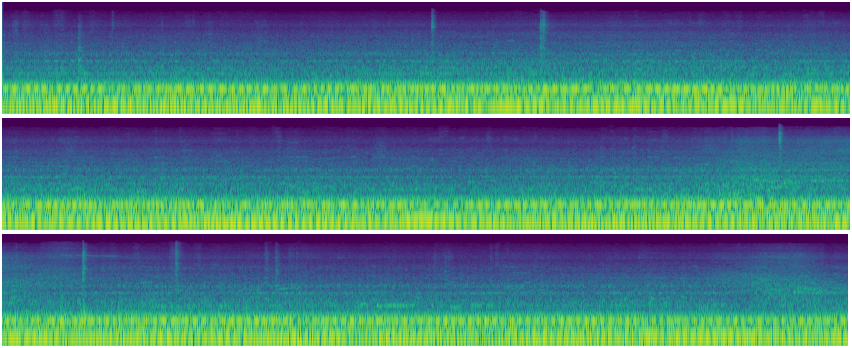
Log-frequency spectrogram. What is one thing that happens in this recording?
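A truck's diesel engine drones steadily from inside the cab.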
